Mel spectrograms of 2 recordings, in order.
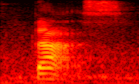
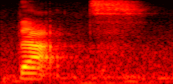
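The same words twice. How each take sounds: First: No T sound is heard before the S. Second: A T sound is heard before the S. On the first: The speaker calls it wrong. "you guys normally skip it and only pronounce it as that's" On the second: The speaker calls it right. "So it's pronounced as that's"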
